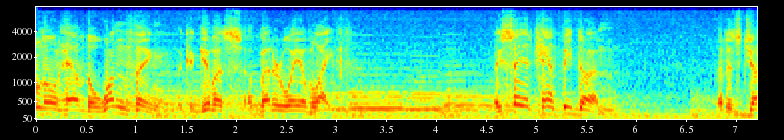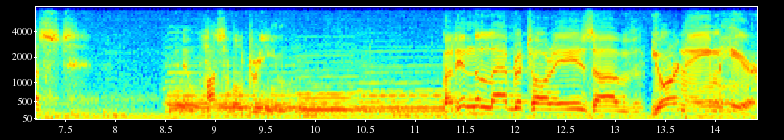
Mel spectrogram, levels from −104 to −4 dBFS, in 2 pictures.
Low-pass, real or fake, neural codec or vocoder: 7.2 kHz; real; none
